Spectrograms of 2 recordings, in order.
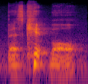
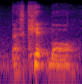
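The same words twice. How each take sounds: First: Basketball with the stress moved; wrong stress. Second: Said in the usual way. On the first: Shown as a demonstration. Learner showing basketball wrongly stressed. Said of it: "that's with the wrong stress pattern". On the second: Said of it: "hear someone say basketball".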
